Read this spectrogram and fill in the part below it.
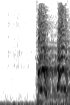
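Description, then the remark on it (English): A dog barks twice in quick succession, fairly loud, each bark sharp with a bright, harmonic tone, after a moment of near silence with a low background hum. “He's calling for your help. Our dog guides help people with sight, hearing, and medical or physical disabilities.”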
